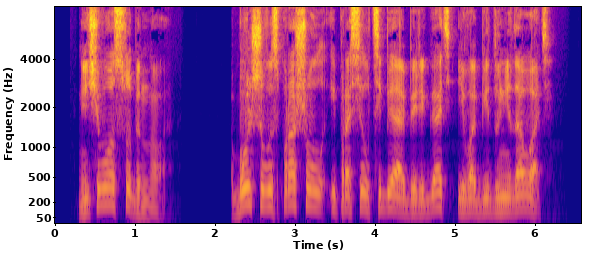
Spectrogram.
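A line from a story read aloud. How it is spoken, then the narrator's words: Plain. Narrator (Russian): ответил я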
